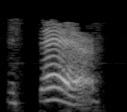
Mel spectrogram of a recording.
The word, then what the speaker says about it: despair: air 字母组合发作 air, 重音放在第二个音节上，单词就读作 despair, 绝望的。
